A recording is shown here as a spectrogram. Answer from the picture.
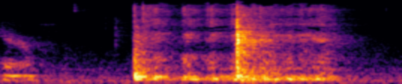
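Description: Plastic measure-mix-and-pour container and its lid being handled, clattering for about a second with a sharp click partway through.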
